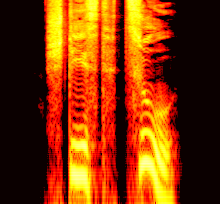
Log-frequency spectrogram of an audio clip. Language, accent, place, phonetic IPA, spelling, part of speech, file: German, Germany, Berlin, [ˌʃtiːst ˈt͡suː], stießt zu, verb, De-stießt zu.ogg
- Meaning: second-person singular/plural preterite of zustoßen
